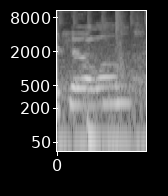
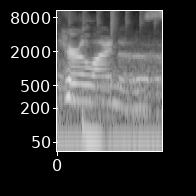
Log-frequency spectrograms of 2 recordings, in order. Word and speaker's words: Carolinas: Well, look, welcome to the Carolinas. Like, thank you. Wait, you mean you say Carolas? Carolinas.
